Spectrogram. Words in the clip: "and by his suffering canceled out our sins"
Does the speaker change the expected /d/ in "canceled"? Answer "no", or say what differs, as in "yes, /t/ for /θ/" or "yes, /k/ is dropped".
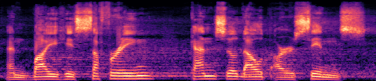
no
